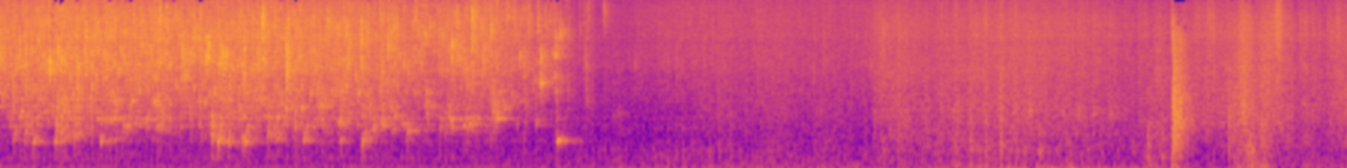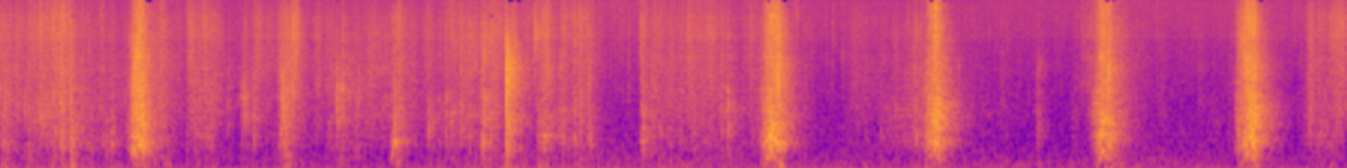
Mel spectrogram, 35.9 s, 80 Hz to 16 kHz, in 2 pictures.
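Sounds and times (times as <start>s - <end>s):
urine splashing into toilet water: 0.0s - 11.9s.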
